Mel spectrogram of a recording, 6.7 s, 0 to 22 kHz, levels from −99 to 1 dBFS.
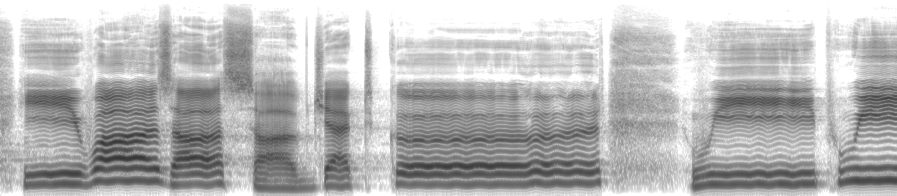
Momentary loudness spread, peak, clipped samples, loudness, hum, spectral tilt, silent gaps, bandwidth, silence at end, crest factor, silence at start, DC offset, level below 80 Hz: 13 LU; -10 dBFS; under 0.1%; -26 LUFS; none; -3.5 dB/octave; none; 17 kHz; 0 s; 18 dB; 0 s; under 0.1%; under -90 dBFS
